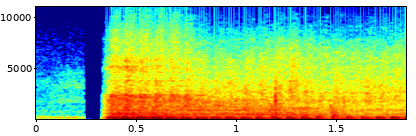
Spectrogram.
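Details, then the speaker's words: Engine just reassembled after a part was refitted (first installed upside down, then corrected), no leaks seen: catches and settles into a steady, even single-cylinder putter with no knocks or misses; normal running. "So as you might be able to tell, I got it all back together. She runs as far as the know she don't leak."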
